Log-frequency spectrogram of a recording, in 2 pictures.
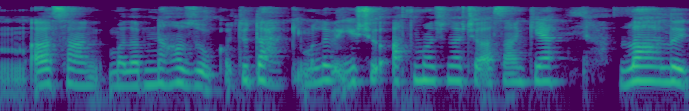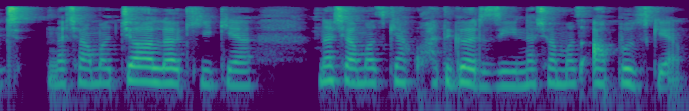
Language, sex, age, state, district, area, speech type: Kashmiri, female, 18-30, Jammu and Kashmir, Srinagar, urban, spontaneous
